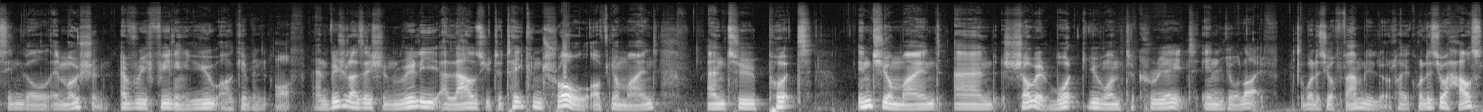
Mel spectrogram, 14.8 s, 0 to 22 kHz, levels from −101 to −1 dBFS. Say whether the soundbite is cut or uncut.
cut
